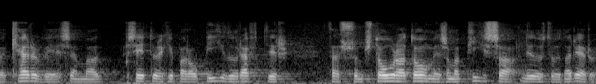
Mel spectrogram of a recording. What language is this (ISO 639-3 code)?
isl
